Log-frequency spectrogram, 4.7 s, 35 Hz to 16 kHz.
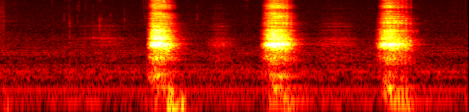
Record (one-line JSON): {"exhalation_length": "4.7 s", "exhalation_amplitude": 3605, "exhalation_signal_mean_std_ratio": 0.36, "survey_phase": "beta (2021-08-13 to 2022-03-07)", "age": "18-44", "gender": "Female", "wearing_mask": "Yes", "symptom_fatigue": true, "symptom_onset": "12 days", "smoker_status": "Ex-smoker", "respiratory_condition_asthma": true, "respiratory_condition_other": false, "recruitment_source": "REACT", "submission_delay": "3 days", "covid_test_result": "Negative", "covid_test_method": "RT-qPCR"}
